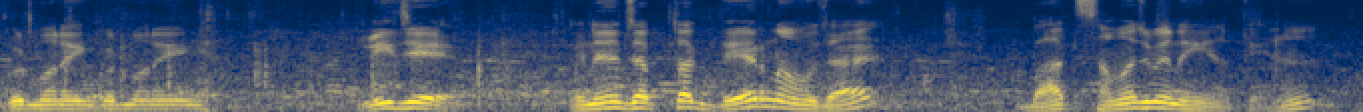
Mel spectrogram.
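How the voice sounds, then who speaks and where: A man plays a middle-aged college dean in a radio drama, with a medium-pitched voice. He talks like a loyal old friend, informal, frank and earnest. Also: animated, normal speed, crowd noise, background noise, close to an everyday voice. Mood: jovial, teasing. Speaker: actor in an audio drama. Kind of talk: Hindi radio drama acting.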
